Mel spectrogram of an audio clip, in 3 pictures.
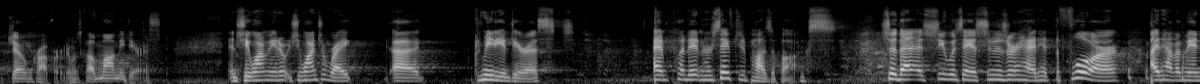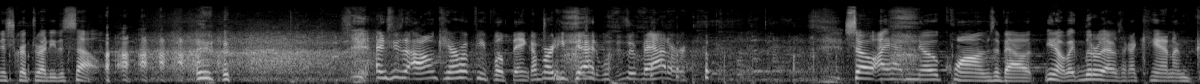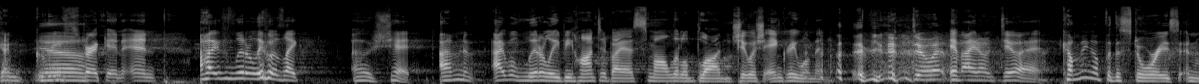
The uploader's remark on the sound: Recorded on May 12, 2015 at New York's 92nd Street Y.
